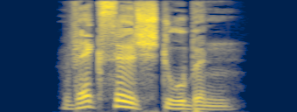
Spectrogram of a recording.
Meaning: plural of Wechselstube
- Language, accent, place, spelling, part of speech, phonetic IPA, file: German, Germany, Berlin, Wechselstuben, noun, [ˈvɛksl̩ˌʃtuːbn̩], De-Wechselstuben.ogg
